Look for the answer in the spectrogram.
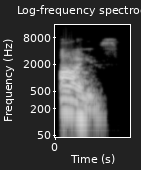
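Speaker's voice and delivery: "eyes" as a drawn-out long i with z; sound eyes. Shown as a demonstration. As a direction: say the ize ending as "eyes". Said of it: "it makes the sound eyes".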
